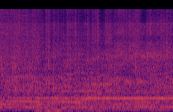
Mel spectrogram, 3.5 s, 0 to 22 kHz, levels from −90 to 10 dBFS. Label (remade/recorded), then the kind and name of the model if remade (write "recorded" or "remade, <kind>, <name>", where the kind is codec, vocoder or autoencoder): remade, codec, SNAC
